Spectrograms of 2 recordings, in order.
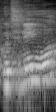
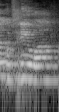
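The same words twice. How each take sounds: First: Acted wife's first brush-off; brush-off denial. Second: Acted wife's higher-pitched, irked denial; irritated insistence. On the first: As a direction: deny it briefly, not yet insisting. (पत्नी का टालने वाला जवाब) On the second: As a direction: insist on it, raised pitch, annoyed at being asked. Wife denies again when asked twice. (चिढ़कर ऊँचे सुर में दोहराना)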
